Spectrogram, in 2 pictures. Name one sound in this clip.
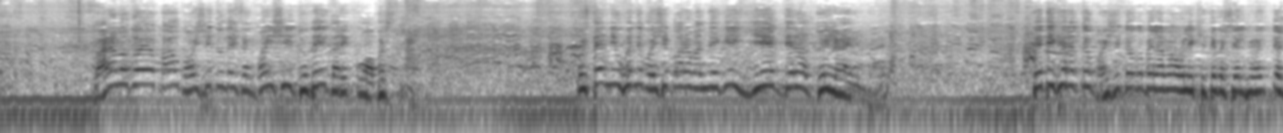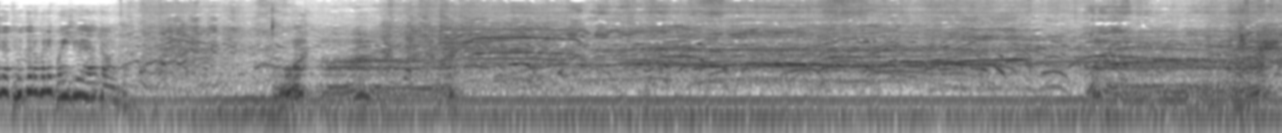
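A young man talks with animation through a microphone and loudspeakers, in bursts with pauses.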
